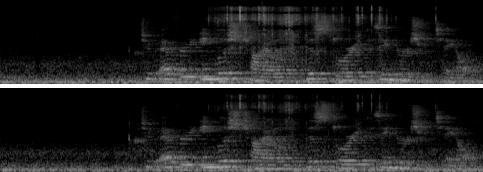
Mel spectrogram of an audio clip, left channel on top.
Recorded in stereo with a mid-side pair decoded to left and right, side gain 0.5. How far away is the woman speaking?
About 2.5 m.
